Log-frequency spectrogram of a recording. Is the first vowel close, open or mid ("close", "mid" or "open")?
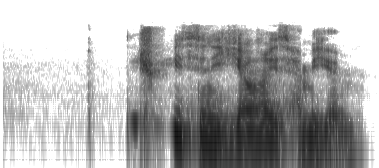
open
